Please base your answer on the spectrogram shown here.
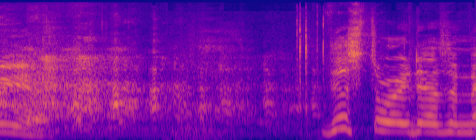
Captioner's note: audience laughing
